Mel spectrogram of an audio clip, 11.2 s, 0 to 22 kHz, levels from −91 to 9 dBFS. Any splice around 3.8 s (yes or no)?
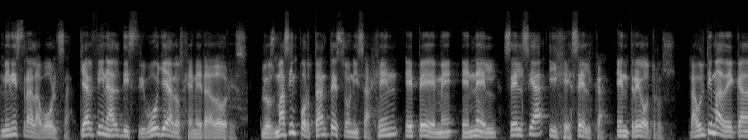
no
